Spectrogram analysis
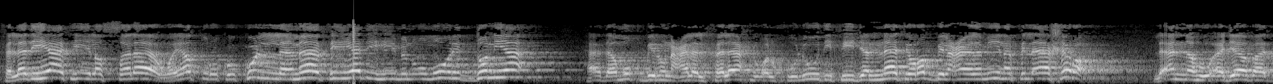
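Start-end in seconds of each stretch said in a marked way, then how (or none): none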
